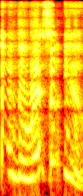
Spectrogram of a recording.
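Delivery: put-on very high, stray Scottish accent. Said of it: "that's the wrong voice".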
